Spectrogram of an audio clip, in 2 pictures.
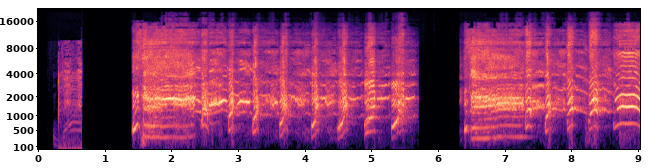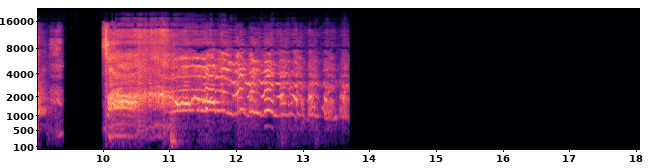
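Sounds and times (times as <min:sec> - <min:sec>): high-pitched cackling laughter: 0:01.4 - 0:05.8, 0:06.4 - 0:09.2, 0:10.0 - 0:13.8.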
